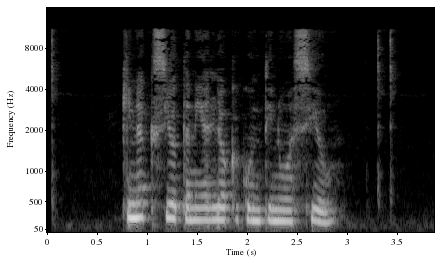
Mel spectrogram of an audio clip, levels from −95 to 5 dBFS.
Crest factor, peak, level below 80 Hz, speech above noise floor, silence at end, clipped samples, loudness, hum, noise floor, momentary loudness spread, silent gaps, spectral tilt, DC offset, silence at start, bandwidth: 16 dB; -8 dBFS; -66 dBFS; 51 dB; 1 s; under 0.1%; -24 LUFS; none; -73 dBFS; 8 LU; none; -7 dB/octave; under 0.1%; 0.75 s; 11.5 kHz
